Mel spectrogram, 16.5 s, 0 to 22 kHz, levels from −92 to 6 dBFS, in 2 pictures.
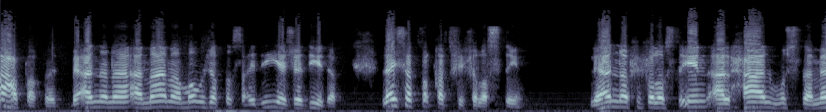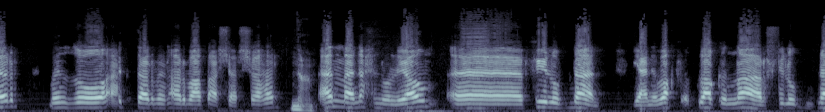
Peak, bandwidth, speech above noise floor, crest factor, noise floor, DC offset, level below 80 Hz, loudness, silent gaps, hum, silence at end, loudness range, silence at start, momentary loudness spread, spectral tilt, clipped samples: -12 dBFS; 15 kHz; 45 dB; 12 dB; -70 dBFS; under 0.1%; -58 dBFS; -24 LUFS; none; none; 0 s; 4 LU; 0 s; 12 LU; -2.5 dB/octave; under 0.1%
